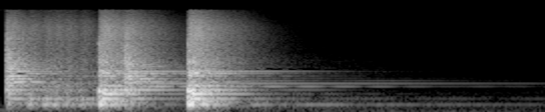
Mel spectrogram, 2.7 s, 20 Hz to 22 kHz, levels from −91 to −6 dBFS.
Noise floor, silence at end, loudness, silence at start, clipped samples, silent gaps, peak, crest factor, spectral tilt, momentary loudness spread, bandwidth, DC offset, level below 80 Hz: -65 dBFS; 1.35 s; -19 LUFS; 0 s; under 0.1%; none; 0 dBFS; 24 dB; -2 dB/octave; 15 LU; 16 kHz; under 0.1%; -66 dBFS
